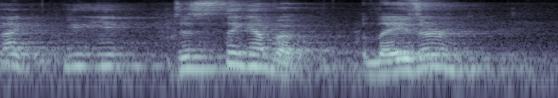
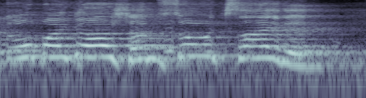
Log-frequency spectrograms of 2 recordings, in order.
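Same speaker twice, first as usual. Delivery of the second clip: high-pitched, hammed-up gushing; exaggerated giddy delight; mock floating excitement; 11 semitones higher, 3 dB louder than usual. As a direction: squeal it like you're over the moon. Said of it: "now you're floating".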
